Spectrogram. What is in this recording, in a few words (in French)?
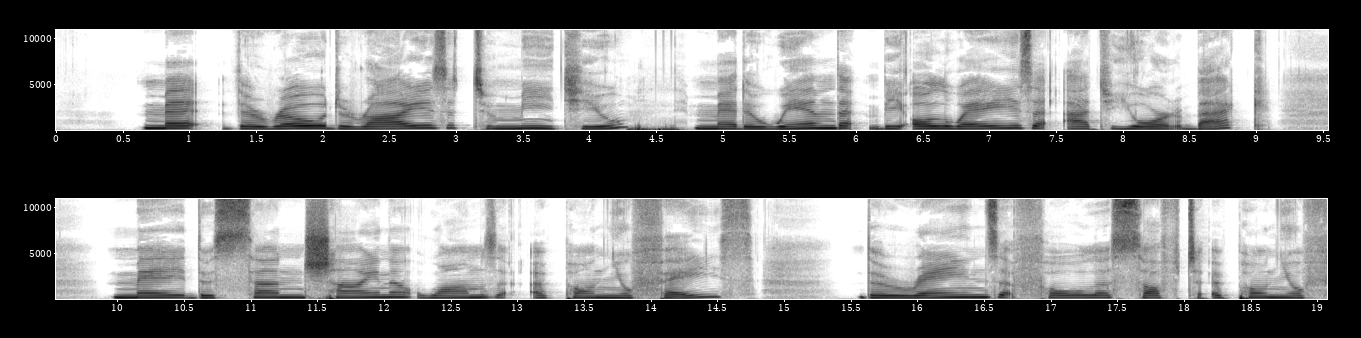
An irish blessing prononciation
